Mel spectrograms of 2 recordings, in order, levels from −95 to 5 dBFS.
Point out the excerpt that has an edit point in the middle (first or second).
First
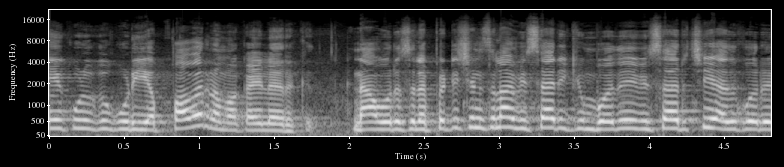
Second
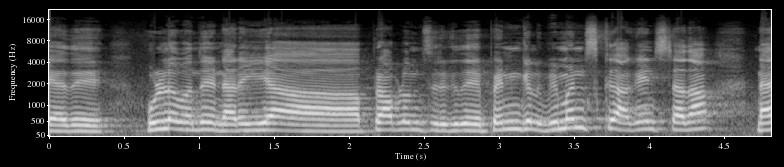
first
